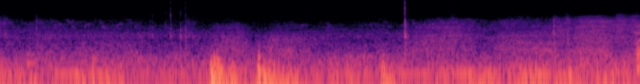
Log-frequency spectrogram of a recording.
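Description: Wind buffeting the microphone as a steady low rumble. There are two dull thumps between two and a half and three and a half seconds in, and a single sharp click about five seconds in.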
